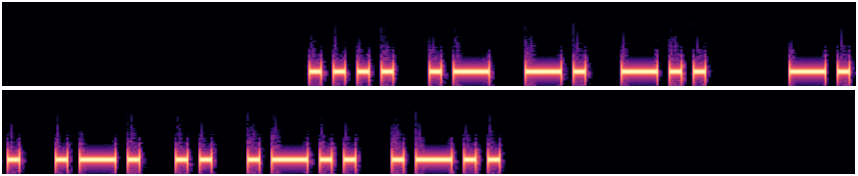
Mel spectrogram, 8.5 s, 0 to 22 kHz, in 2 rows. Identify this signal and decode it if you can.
Morse code, heard as a keyed tone, about 20 wpm, 700 Hz. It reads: HAND DRILL
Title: Easy Words - Speed-Racing with Hints - 20wpm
